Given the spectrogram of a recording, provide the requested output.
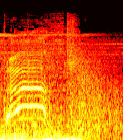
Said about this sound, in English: A gunshot rang out, not a fatal shot, just a warning.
